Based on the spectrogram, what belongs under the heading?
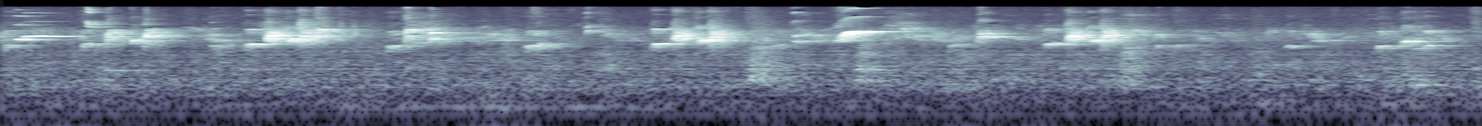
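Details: Agitated mutant European goldfinch twittering: rapid jangling chirps and buzzy notes in uneven bursts, moderately loud, a soft background hiss behind.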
